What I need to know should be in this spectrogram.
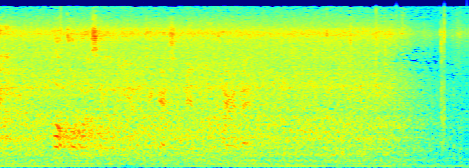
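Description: A man talks on a phone in an echoing space.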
